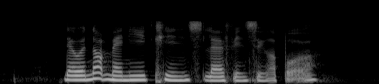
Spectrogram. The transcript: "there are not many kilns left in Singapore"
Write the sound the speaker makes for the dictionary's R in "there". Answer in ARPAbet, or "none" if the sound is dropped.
W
